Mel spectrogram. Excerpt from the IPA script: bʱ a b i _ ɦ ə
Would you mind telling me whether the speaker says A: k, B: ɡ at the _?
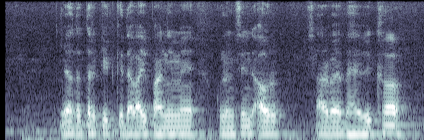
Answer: A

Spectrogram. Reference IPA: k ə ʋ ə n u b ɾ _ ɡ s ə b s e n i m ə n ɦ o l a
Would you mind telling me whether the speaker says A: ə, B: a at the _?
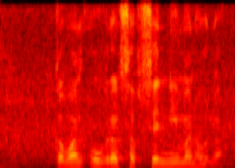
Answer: A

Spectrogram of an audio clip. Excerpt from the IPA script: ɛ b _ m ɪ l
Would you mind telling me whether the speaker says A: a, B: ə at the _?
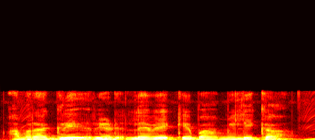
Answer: A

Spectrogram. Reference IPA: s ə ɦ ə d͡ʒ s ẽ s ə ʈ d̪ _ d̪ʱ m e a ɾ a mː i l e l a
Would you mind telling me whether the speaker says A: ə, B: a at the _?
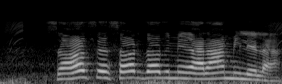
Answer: A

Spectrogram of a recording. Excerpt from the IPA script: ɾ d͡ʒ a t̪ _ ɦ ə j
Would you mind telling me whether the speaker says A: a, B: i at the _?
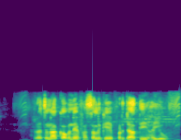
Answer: B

